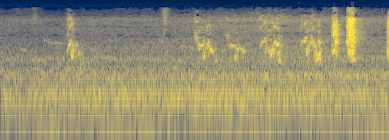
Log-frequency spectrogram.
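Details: Budgerigar chirping: a string of short, high, scratchy chirps and twitters, sparse at first and then denser and louder near the end, over a steady low background hum.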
